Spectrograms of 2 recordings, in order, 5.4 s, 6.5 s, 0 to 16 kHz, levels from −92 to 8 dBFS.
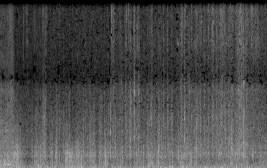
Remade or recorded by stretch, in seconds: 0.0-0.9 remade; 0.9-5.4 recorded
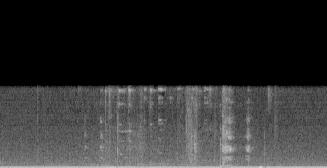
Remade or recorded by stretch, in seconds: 0.0-3.3 remade; 3.3-5.5 recorded; 5.5-6.5 remade

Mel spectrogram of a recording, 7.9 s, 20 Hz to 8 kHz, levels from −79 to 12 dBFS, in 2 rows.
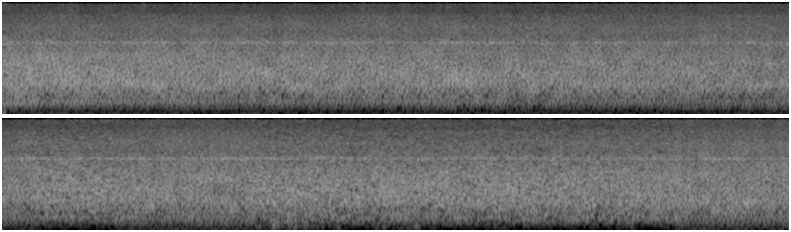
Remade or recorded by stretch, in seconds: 0.0-4.1 remade; 4.1-4.5 recorded; 4.5-5.2 remade; 5.2-7.3 recorded; 7.3-7.9 remade

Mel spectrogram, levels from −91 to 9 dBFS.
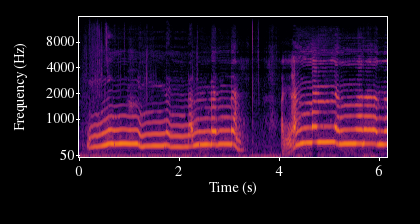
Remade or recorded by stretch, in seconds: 0.0-2.4 recorded; 2.4-6.2 remade

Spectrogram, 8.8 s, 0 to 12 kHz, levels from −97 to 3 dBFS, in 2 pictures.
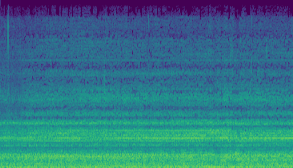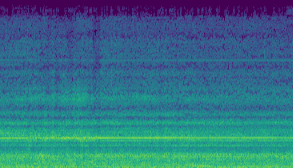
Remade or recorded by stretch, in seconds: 0.0-3.1 recorded; 3.1-3.6 remade; 3.6-4.8 recorded; 4.8-5.9 remade; 5.9-8.8 recorded

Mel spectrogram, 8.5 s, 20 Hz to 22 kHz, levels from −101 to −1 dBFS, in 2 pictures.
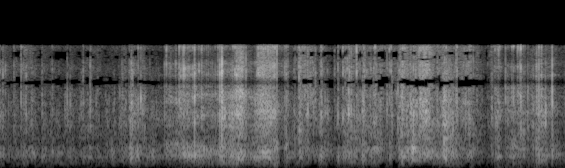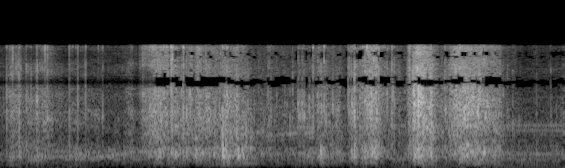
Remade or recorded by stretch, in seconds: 0.0-1.2 recorded; 1.2-2.2 remade; 2.2-3.7 recorded; 3.7-5.4 remade; 5.4-8.5 recorded

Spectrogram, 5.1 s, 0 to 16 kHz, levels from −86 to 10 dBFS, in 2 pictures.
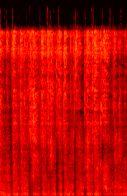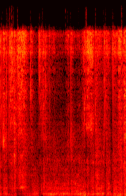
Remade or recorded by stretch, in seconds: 0.0-5.1 remade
